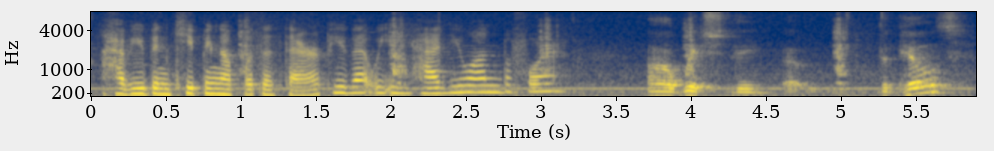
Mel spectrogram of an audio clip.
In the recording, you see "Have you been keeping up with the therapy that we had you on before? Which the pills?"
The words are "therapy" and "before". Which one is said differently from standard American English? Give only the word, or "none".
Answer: none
